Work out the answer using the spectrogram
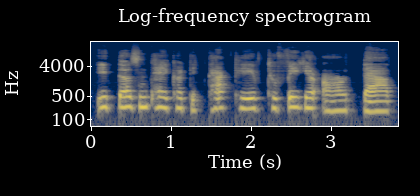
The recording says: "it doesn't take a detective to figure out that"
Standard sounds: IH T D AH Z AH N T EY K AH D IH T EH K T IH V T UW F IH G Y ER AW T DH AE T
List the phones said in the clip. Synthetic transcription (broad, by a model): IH T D AH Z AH N T EY K AH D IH T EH K T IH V T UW F IH G Y ER AW T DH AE T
